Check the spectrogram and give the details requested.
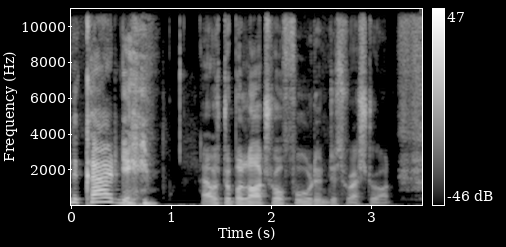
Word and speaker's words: Balatro: It rhymes with Spalatro. What? Balatro.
